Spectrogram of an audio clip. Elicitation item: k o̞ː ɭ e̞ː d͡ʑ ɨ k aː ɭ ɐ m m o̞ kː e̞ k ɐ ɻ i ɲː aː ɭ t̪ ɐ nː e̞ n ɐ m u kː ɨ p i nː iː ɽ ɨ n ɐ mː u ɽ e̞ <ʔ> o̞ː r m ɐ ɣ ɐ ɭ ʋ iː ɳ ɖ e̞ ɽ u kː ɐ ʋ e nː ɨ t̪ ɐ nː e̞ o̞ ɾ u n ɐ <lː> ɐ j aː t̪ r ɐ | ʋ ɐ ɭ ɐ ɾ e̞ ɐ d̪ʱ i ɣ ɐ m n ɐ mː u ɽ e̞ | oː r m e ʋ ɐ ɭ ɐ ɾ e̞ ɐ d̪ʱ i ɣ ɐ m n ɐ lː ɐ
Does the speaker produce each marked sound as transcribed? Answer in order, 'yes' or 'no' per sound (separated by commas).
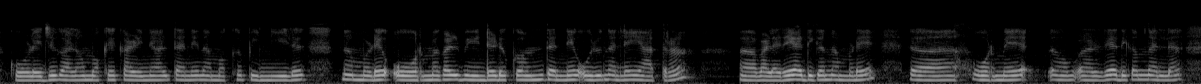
yes, yes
